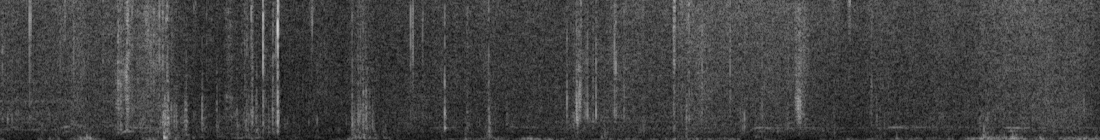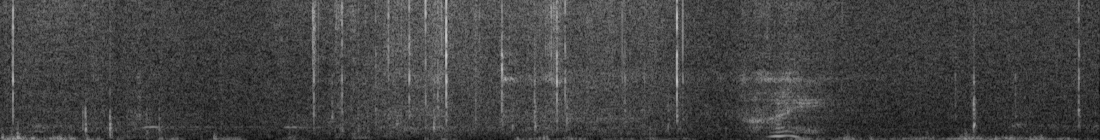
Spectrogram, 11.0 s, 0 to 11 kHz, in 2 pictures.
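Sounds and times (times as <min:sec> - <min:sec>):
low rumbling handling noise: 0:00.0 - 0:11.0
footsteps on gravel: 0:00.6 - 0:06.5.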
